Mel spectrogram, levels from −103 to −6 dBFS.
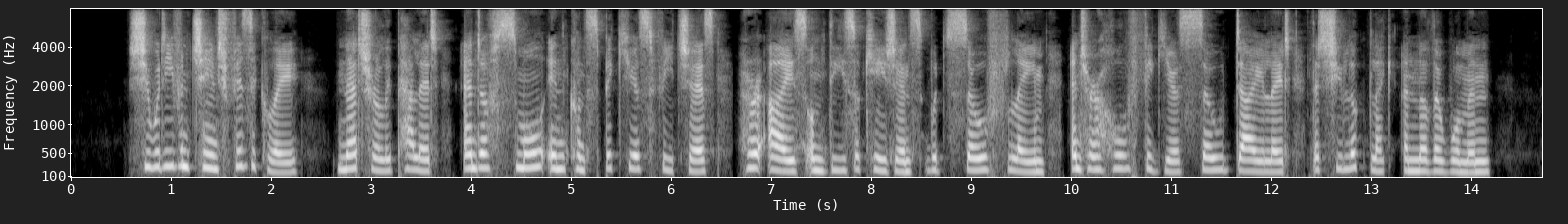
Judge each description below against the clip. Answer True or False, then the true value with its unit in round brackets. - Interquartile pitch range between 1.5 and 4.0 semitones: True (3.7 semitones)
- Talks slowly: True (130 wpm)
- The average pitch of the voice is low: False (210 Hz)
